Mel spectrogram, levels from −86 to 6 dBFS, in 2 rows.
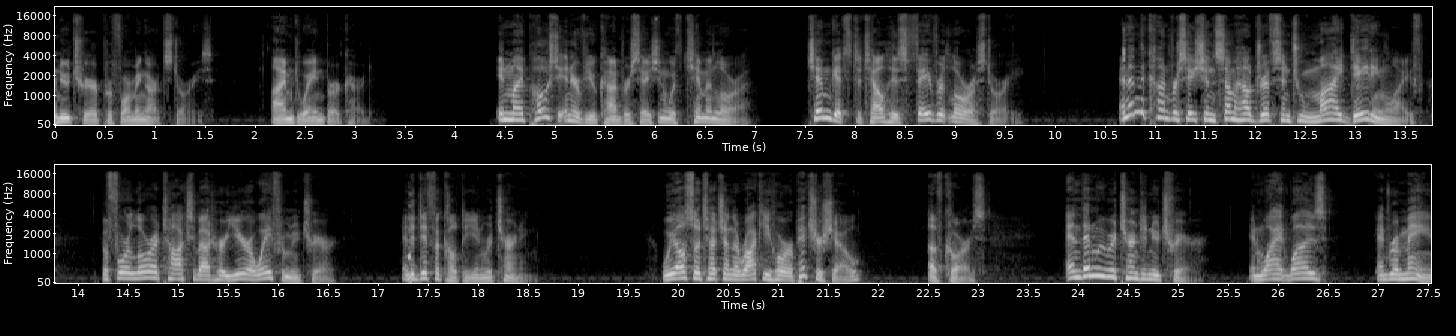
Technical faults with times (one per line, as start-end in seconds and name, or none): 10.65-10.69 damaged data in a compressed stream
17.28-17.33 damaged data in a compressed stream
21.15-21.19 damaged data in a compressed stream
